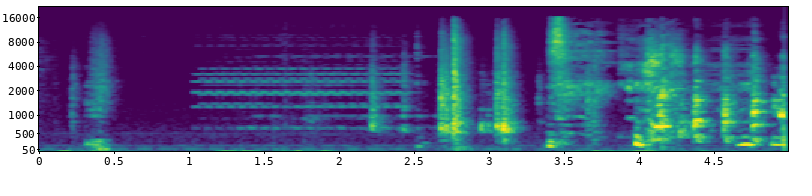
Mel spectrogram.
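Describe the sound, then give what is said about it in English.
A landline telephone rings with a steady, buzzy electronic tone lasting about a second, before louder voices and bursts of noise break in over it. “No, the phone? Is it the phone? Yeah, the phone.”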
